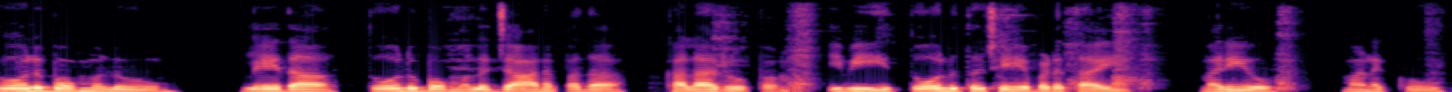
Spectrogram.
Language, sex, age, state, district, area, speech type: Telugu, female, 30-45, Andhra Pradesh, Nandyal, urban, spontaneous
